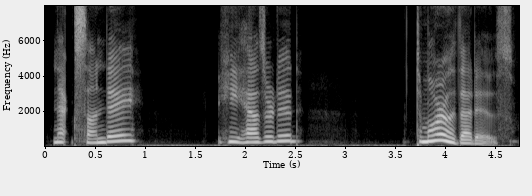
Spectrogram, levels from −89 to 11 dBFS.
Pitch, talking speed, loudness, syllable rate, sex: 260 Hz, 100 wpm, -15 LUFS, 4.4 syllables/s, female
